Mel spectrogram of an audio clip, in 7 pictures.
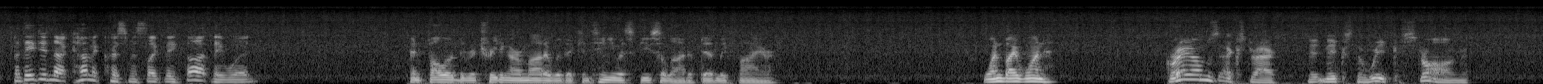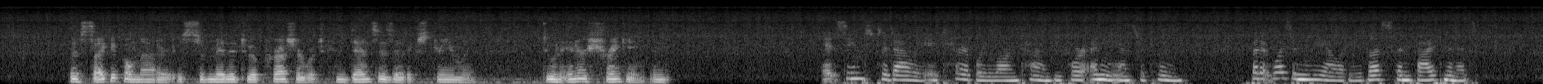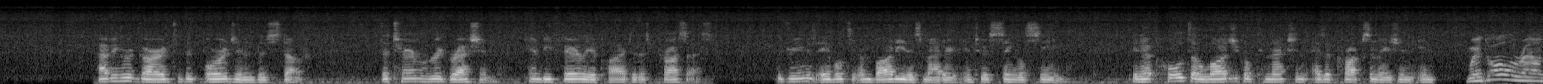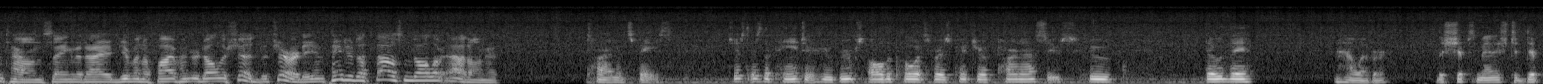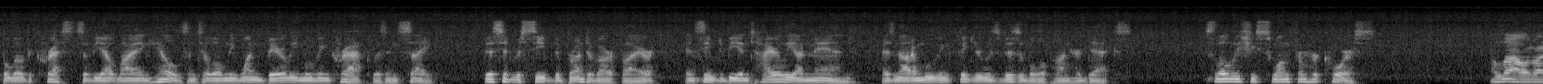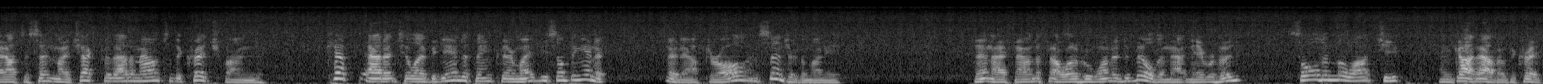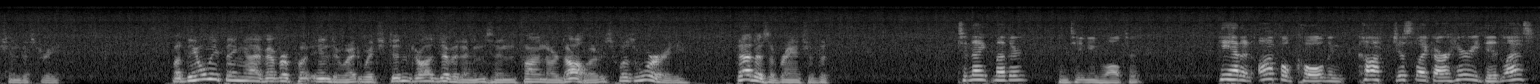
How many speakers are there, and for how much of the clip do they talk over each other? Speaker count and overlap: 5, no overlap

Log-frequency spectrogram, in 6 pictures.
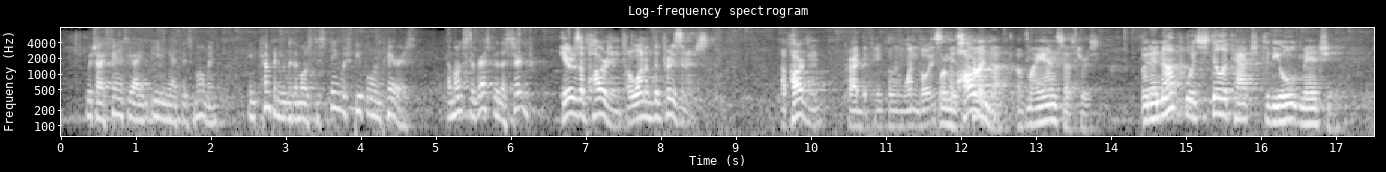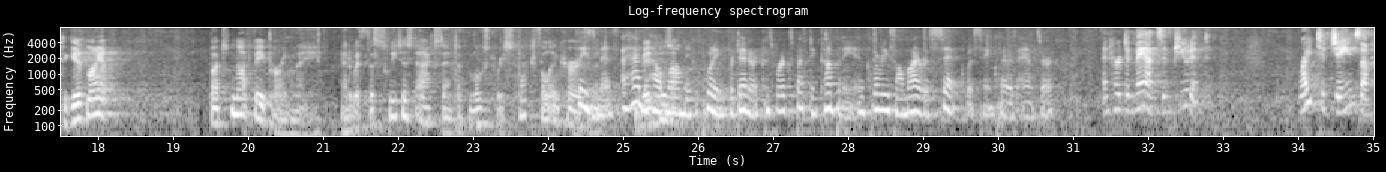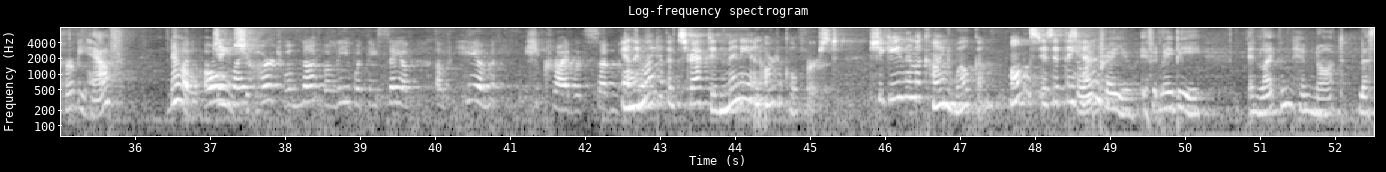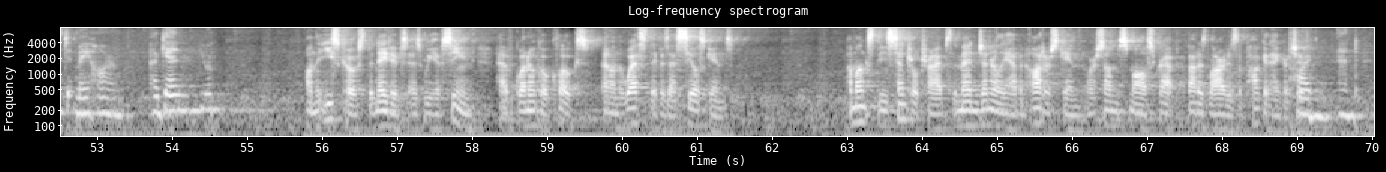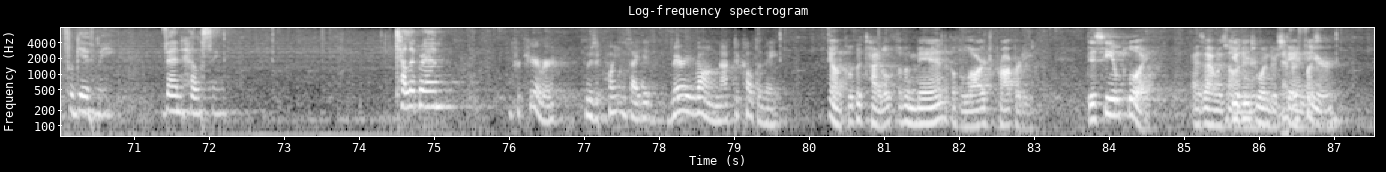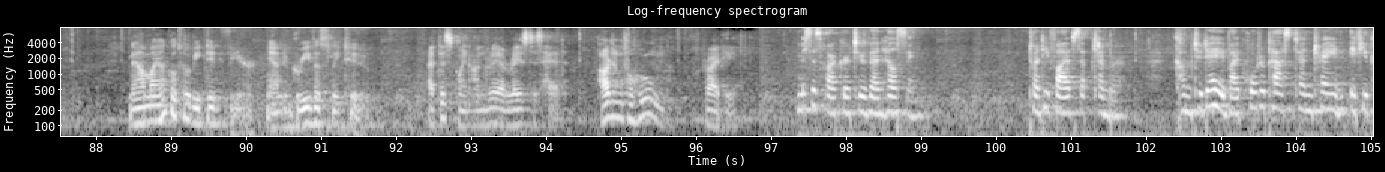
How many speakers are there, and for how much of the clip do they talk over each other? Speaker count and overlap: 10, about 6%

